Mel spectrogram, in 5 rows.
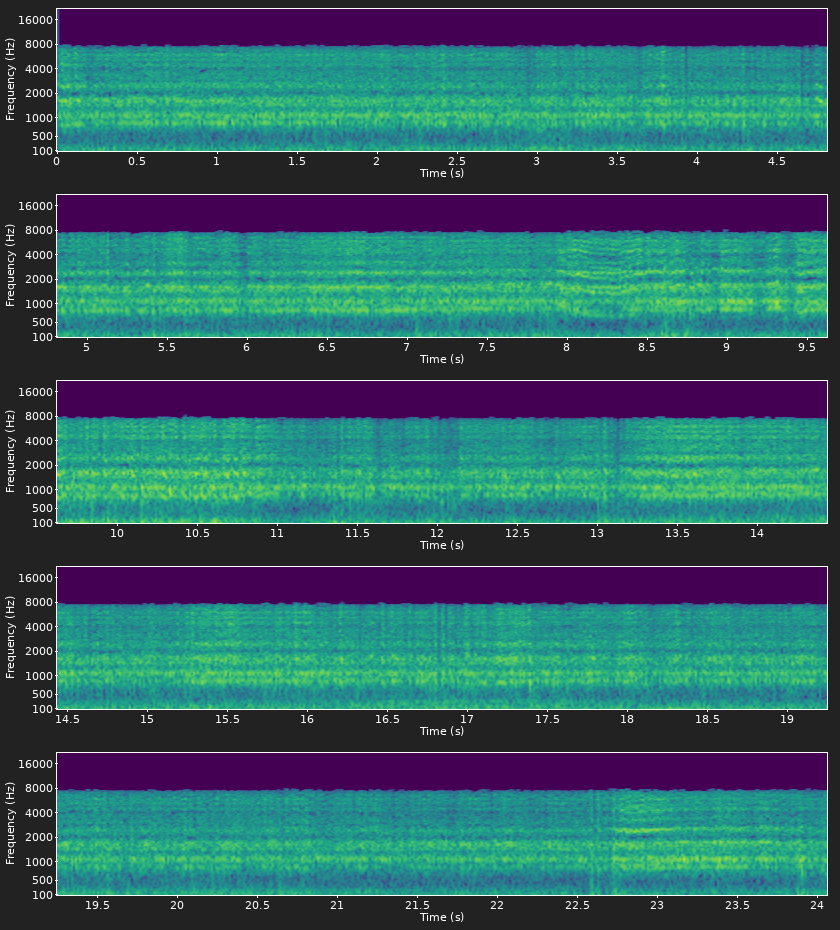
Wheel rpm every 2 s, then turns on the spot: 230, 230, 230, 220, 220, 240, 230, 230, 230, 230, 240, 230.
none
